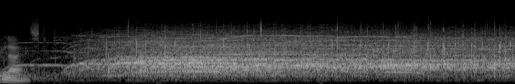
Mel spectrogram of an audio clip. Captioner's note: cheers and applause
